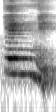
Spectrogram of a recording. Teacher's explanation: 뒷말의 첫 소리 모음 앞에서 니은 소리가 덧나는 경우도 있죠. 그래서 베개와 이시 합쳐졌는데 베갯닙 이렇게 되는 거야. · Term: 니은 첨가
